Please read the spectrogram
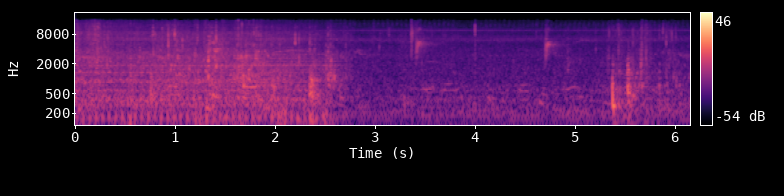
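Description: Water splashing and sloshing as a canoe moves across the river, stopping abruptly after about two and a half seconds. It is followed by a quiet stretch with a few short knocks, the loudest near the end.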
